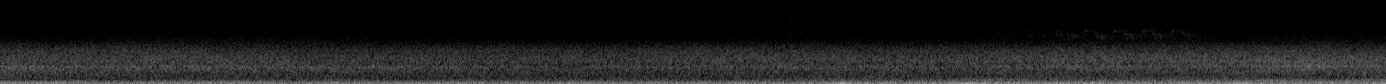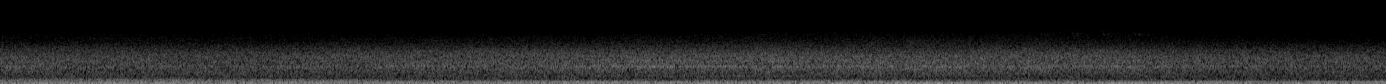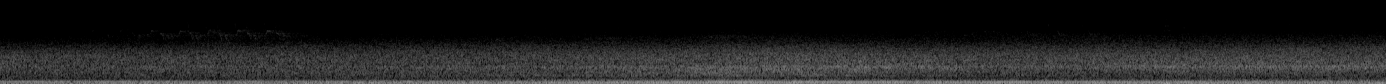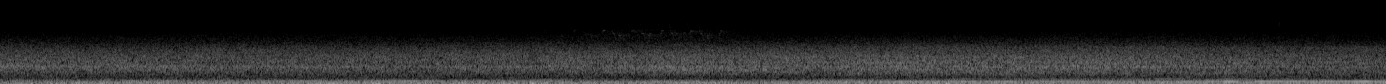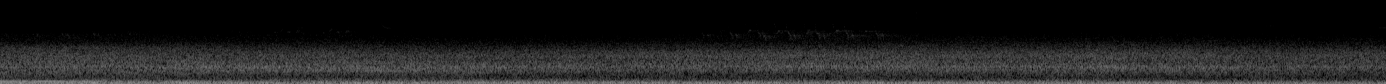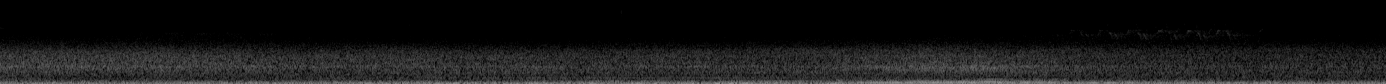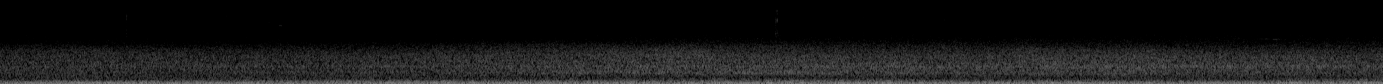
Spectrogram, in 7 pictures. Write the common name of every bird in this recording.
Ovenbird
